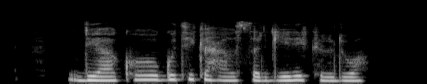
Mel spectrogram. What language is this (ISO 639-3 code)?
ckb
